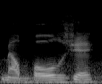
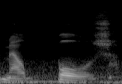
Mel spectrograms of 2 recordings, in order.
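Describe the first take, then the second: First: The word is said with a French pronunciation. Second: The word is said with an American pronunciation. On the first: "In French, it's like pronounced" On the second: "being a Americano, simply call it"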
